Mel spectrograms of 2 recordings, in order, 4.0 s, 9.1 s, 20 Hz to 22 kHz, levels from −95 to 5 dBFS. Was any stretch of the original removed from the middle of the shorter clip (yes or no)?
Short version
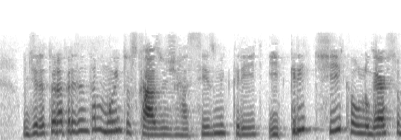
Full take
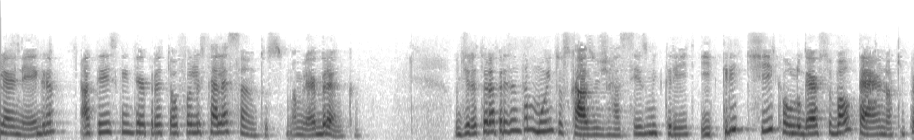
no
